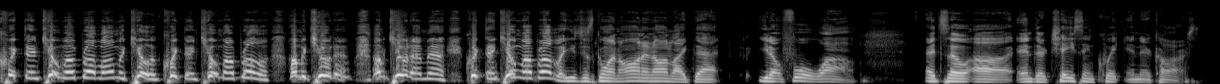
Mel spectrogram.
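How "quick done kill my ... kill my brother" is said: mock very high, loud, nonstop sobbing whine. Retelling a film scene, imitating the crying man: mock crying and whining. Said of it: "He's crying, is just constant crying and whining. He's like".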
